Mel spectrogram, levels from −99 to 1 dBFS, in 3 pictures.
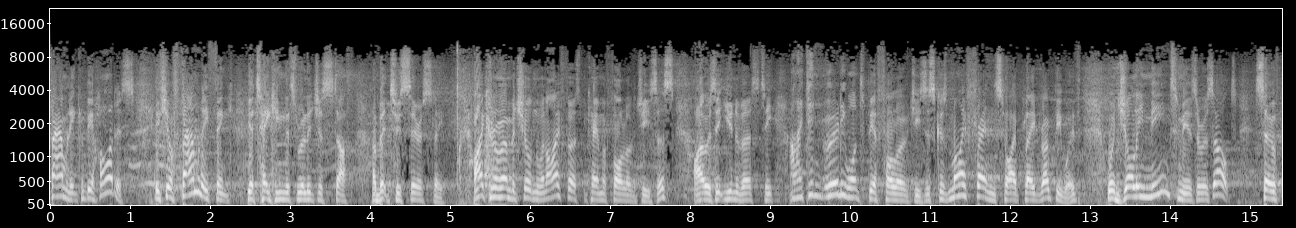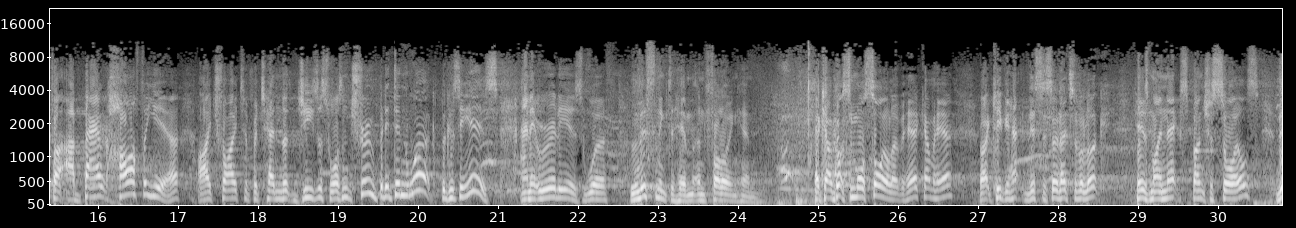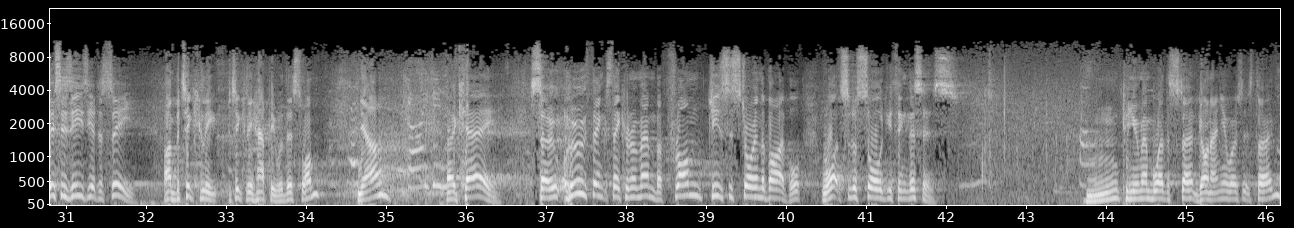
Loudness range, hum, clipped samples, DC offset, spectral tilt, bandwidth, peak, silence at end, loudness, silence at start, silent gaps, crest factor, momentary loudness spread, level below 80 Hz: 2 LU; none; under 0.1%; under 0.1%; -4.5 dB/octave; 11.5 kHz; 0 dBFS; 0 s; -14 LUFS; 0 s; none; 14 dB; 8 LU; -42 dBFS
